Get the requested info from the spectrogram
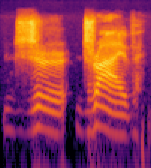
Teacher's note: give me a DR, which is a JR sound.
